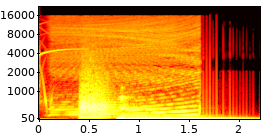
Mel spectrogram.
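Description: Synthesized logo sting: a rising sweep levels off into a high tone, then a chord hits about half a second in with a deep bass joining just after. It cuts off after about a second and a half and fades away.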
